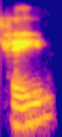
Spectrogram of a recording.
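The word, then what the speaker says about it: Kean: amazing work is leslie kane and that's k-e-a-n it's not spelled like it's pronounced uh or it doesn't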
